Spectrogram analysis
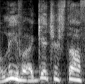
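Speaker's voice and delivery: play-acted, high-pitched, bossy scream. Retelling a rush to gather the kids: retelling own screaming at a kid. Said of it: "screaming at the kid".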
